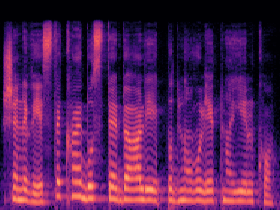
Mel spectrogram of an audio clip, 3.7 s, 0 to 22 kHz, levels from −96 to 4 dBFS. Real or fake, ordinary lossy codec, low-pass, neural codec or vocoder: fake; none; 14.4 kHz; codec, 32 kHz, 1.9 kbps, SNAC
